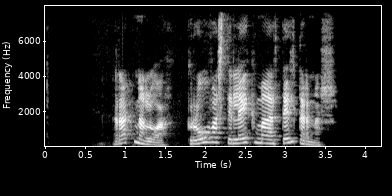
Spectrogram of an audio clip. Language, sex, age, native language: Icelandic, female, 30-39, Icelandic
